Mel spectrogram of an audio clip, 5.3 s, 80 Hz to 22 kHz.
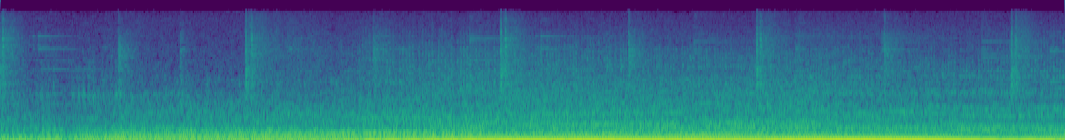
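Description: Toyota Land Cruiser FJ40's engine running low and heavy as the 4x4 crawls through an off-road gully, growing louder from about two seconds in as it works under load, with scattered sharp clicks over it.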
